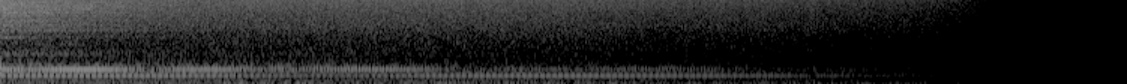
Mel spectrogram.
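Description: A piano chord rings out and slowly fades away.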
